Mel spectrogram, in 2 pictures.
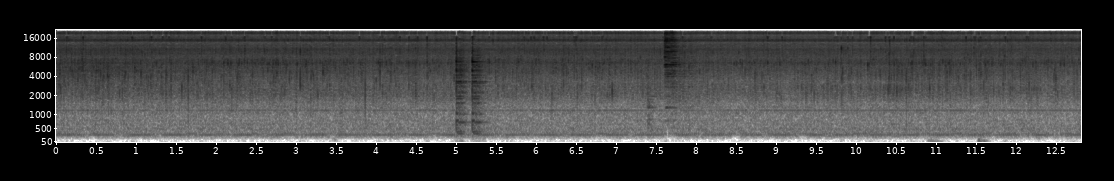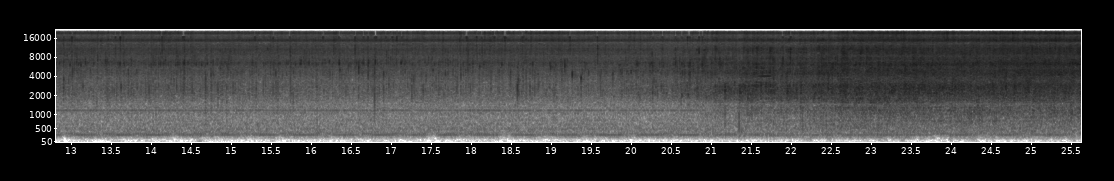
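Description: Potatoes fry in a pan with a steady, close sizzling hiss that grows louder and brighter toward the end, with a couple of faint clinks early on.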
